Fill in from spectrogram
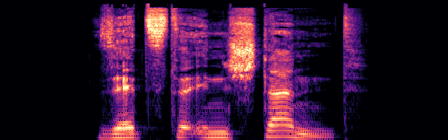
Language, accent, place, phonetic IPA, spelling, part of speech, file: German, Germany, Berlin, [ˌzɛt͡stə ɪnˈʃtant], setzte instand, verb, De-setzte instand.ogg
- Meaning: inflection of instand setzen: 1. first/third-person singular preterite 2. first/third-person singular subjunctive II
